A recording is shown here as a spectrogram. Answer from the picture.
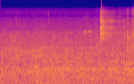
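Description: A lull between sung lines in a live band performance: the music drops to a low lingering wash, broken by one sharp clink about one and a half seconds in.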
